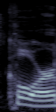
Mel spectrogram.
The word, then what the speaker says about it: Korb: Alex Korb. Rhymes with orb, which is also a word for brain or something.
